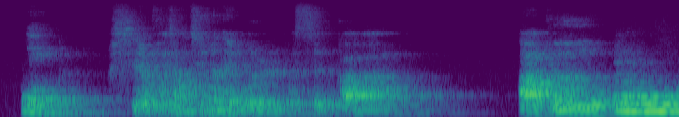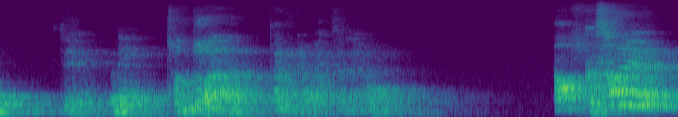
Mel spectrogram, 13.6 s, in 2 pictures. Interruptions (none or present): none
